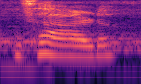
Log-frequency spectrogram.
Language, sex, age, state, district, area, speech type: Marathi, female, 18-30, Maharashtra, Sindhudurg, rural, read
